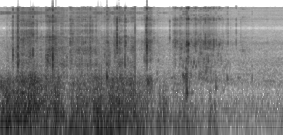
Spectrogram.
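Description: Loud low rumbling with scattered knocks and clicks from a helmet-mounted GoPro being jostled as the wearer moves and handles a fish. It dies down about three seconds in.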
